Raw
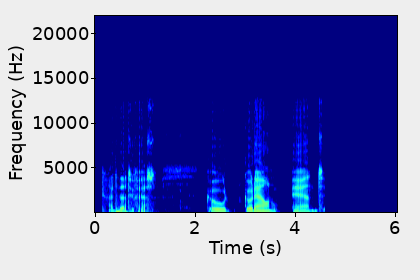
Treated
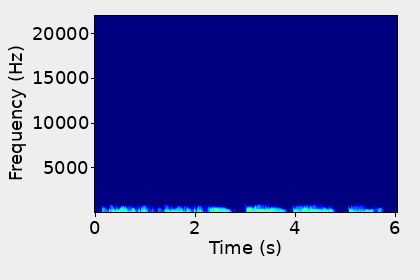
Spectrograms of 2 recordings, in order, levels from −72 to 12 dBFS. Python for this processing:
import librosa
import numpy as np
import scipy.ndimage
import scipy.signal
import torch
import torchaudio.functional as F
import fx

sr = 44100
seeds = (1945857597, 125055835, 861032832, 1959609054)

p1 = fx.over_compress(x, sr, threshold_db=-39.0, ratio=-1.0)
p2 = x + (p1 * librosa.db_to_amplitude(-1.0))
p3 = scipy.ndimage.gaussian_filter1d(p2, 20.0, mode='constant')
p4 = fx.comb_fb(p3, sr, f0_hz=190.0, decay_s=0.19, harmonics='all', damping=0.0, mix_pct=90)
p5 = p4 + 10.0 ** (-4.5 / 20.0) * np.pad(p4, (int(1109 * sr / 1000.0), 0))[:len(p4)]
p6 = fx.band_squash(p5, sr, depth_pct=40)
y = p6 * librosa.db_to_amplitude(6.0)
